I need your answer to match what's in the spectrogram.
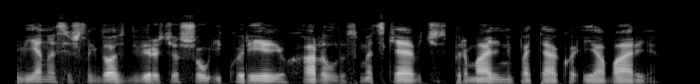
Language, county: Lithuanian, Vilnius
